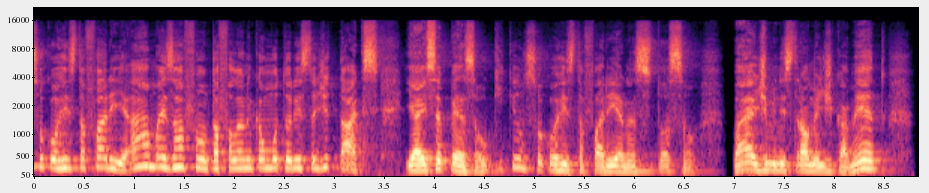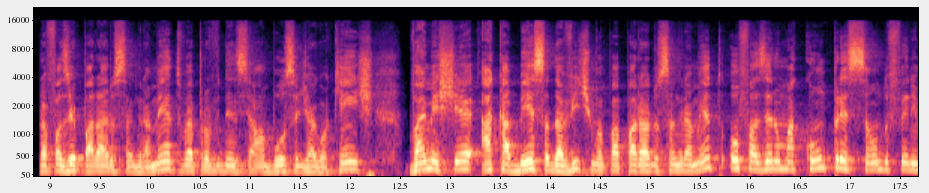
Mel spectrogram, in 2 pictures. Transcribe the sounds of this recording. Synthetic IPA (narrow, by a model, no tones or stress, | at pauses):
sokoɦist̪ɐfaɾiɐʔamɐjshafɐ̃w̃t̪afalɐ̃nd̪ʊkɪɛũmot̪oɾist̪ɐd͡ʒɪt̪aksɪ̥ɪaisepẽsɐʊkɪkɪũsokoɦist̪ɐfaɾiɐnɛsɐsi̥t̪uasɐ̰̃w̃ | vajad͡ʒiminist̪ɾaɾʊ̃med͡ʒikamẽnt̪ʊ̥pɾɐfazeɾpaɾaɾʊsɐ̃ŋɡɾamẽnt̪ʊvajpɾovid̪ẽsia̰ũmɐbowsɐd͡ʒɪaɡwɐkẽnt͡ʃɪ̥ | vajmeʃeɾakabesɐd̪ɐvit͡ʃimɐpɾɐpaɾaɾʊsɐ̃ŋɡɾamẽnt̪ʊowfazeɾũmɐkõpɾesɐ̃w̃d̪ʊfeɾi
